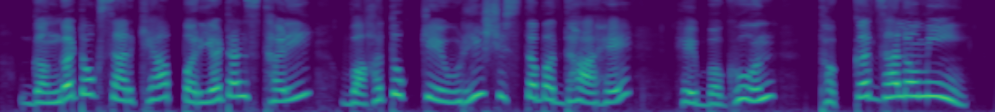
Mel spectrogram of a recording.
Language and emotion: Marathi, surprised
